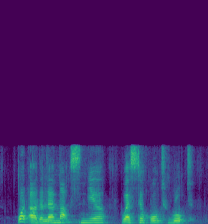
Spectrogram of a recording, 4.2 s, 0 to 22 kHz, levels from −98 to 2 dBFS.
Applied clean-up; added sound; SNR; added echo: neural separator model SepFormer DNS4.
